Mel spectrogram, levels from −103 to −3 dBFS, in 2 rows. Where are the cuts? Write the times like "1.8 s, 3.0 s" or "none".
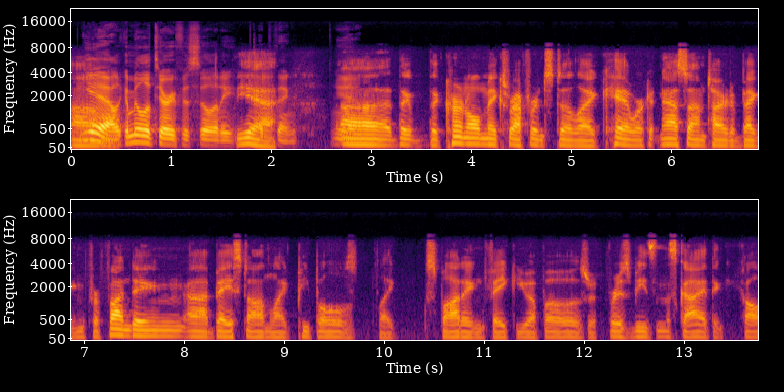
none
